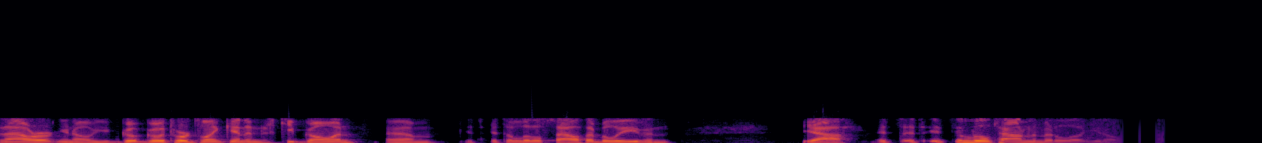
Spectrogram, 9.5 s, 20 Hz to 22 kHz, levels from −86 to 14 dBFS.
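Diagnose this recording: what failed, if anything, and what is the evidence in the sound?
The Bluetooth CVSD headset codec, at the codec stage, leaves plainly audible damage throughout: nothing above 4 kHz, scratchy s sounds and granular hiss, as a one-bit adaptive-step stream produces.

A Bluetooth headset packet repeated on the radio link from 0.87 to 0.90 s. About 18.8 ms of lost packets were re-decoded, giving a brief buzz near 267 Hz.

Truncation distortion on a fade sits in the volume or fade stage from 7.32 s to the end. Too few bits without dither, which points to about 7 bits, turn the fading speech gritty and stepped.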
